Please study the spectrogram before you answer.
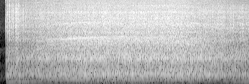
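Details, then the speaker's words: Older charity-shop blender, passed earth test: steady high even motor roar from a clean start, also pulsed, with no rattle, grinding or wavering pitch; normal blender motor. "That sounds pretty good. And the pulse. Okay, well that's quite a good blender."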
